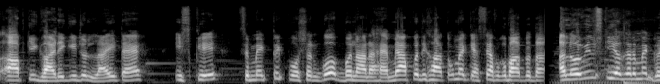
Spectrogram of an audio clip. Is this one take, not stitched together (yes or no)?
no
